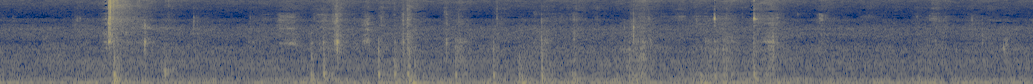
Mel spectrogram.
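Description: Faint, scattered clicks and rattles of a plastic Transformers action figure being handled and its joints moved, over a low steady hum.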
